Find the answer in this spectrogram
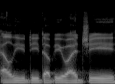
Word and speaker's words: Ludwig: It's actually pronounced like Ludwig, so similar to Ludwig van Beethoven.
